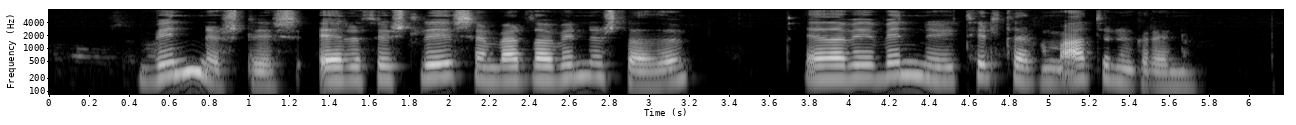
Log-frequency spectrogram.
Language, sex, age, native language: Icelandic, female, 50-59, Icelandic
